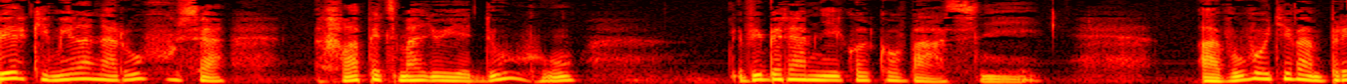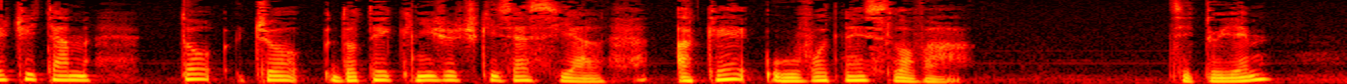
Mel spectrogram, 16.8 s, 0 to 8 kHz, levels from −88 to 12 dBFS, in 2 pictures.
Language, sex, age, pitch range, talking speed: Slovak, female, 60-79, 115-150 Hz, 85 wpm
